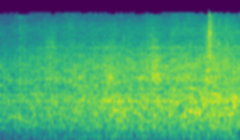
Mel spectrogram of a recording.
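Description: Busy market-street ambience: a steady hum of traffic noise with faint, indistinct voices, growing slowly louder.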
